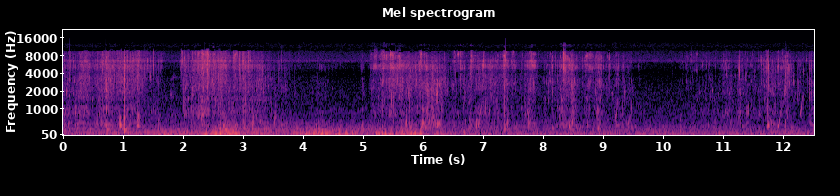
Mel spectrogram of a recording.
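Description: Hooked bass thrashing and splashing at the water's surface in repeated bursts as it is reeled in, with the baitcasting reel cranking.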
